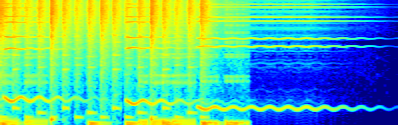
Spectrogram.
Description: intro song; toystory; buzz

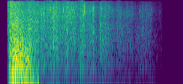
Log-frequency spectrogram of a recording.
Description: hay bale hit; Cars; tractor tip

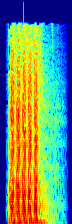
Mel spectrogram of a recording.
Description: gun shot; avengers; city Under Attack

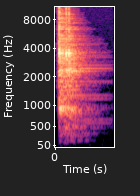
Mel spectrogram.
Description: bird; starwars; episode vii the force awakens

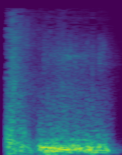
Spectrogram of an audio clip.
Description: Block Fall; disney; big crane game

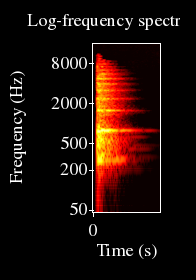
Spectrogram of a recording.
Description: Click; conservation catapult; project green

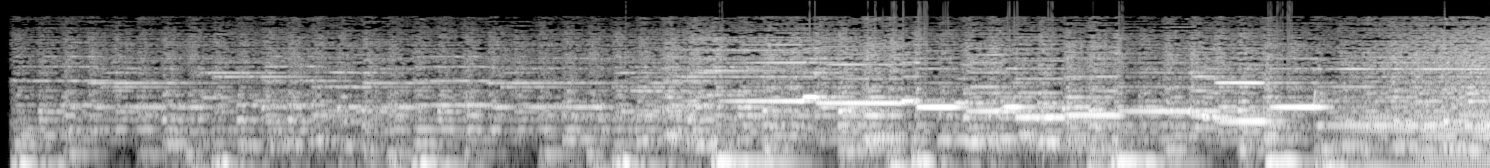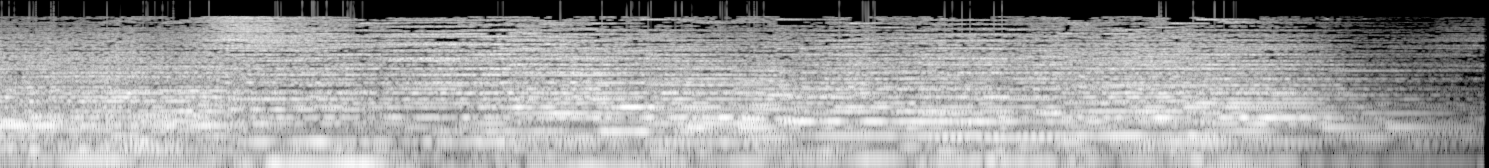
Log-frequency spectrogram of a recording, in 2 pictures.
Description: music find; the missing amulet

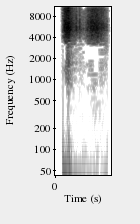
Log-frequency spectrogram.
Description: shaker

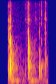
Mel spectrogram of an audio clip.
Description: hitting wall; toystory; rex

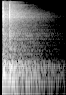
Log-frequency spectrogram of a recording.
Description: drum fill

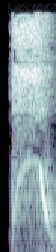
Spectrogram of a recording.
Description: Rollover; disney; big crane game

